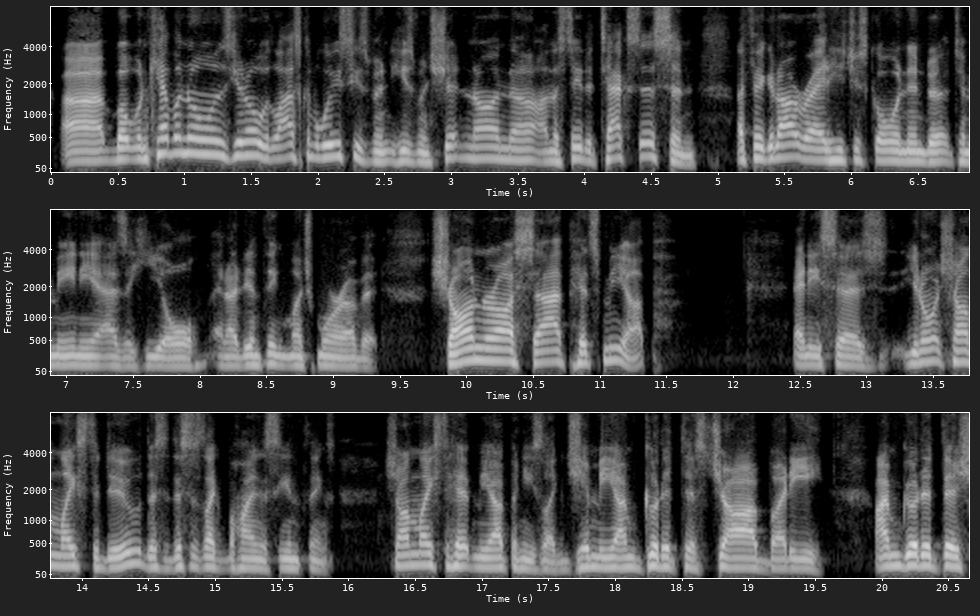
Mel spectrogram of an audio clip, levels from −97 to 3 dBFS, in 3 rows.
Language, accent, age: English, American, 30-49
